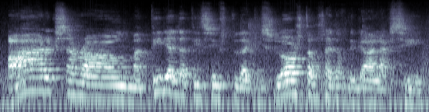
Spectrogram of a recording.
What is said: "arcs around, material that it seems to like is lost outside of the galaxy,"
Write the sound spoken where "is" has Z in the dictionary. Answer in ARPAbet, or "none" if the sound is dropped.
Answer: S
